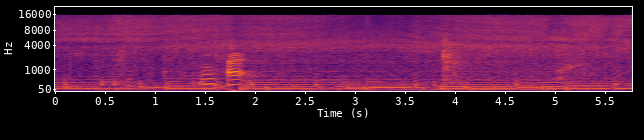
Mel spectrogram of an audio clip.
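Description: Lamb chops fry in a greasy skillet with a steady, close sizzle and spatter throughout, while a voice speaks briefly.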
